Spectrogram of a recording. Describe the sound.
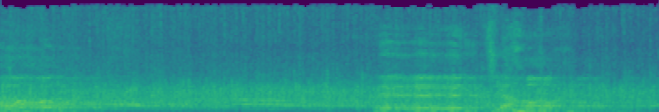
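Sustained applause from a crowd, many hands clapping in a dense, steady wash, with a voice carrying over the clapping throughout.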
